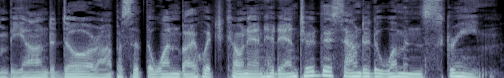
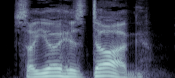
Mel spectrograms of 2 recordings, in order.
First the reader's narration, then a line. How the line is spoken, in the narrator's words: grunted Conan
